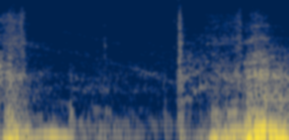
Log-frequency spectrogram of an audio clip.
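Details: Old Chevrolet Caprice wagon, first start after driveway-rescue repairs and a new belt, with a little gas in the carburetor: brief cranking, then it catches at once and settles into a smooth, even idle with no stumble or knock; normal start.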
